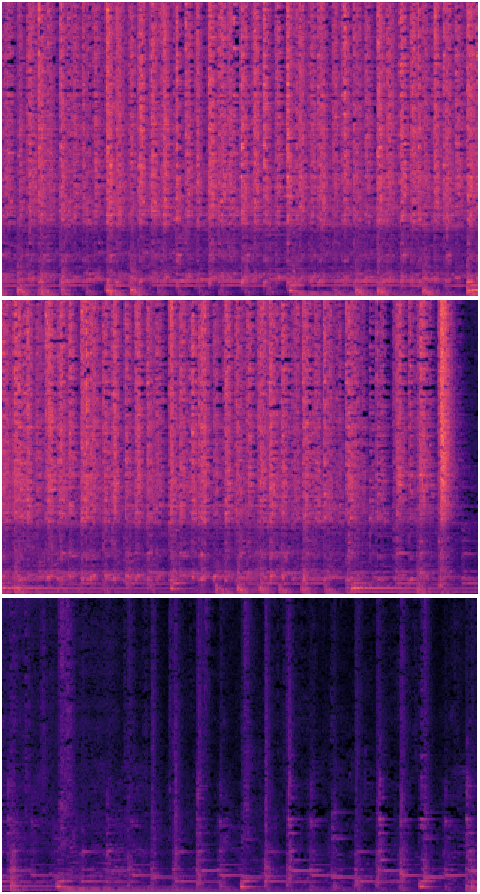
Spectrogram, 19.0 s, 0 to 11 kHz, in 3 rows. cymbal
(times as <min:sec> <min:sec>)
0:00.0 0:13.6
